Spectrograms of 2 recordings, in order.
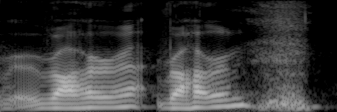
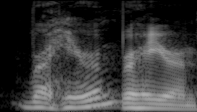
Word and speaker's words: Rohirrim: Rohirrim? Rohirrim, sorry.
